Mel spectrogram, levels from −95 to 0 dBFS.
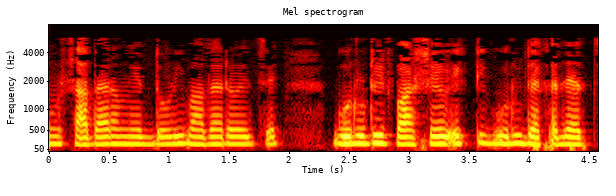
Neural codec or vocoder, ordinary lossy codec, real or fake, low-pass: none; MP3, 24 kbps; real; 7.2 kHz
